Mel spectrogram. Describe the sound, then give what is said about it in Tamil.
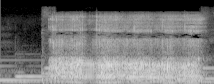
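A voice imitates a single long, rasping snore of a very tired man sleeping on the ground, a loud rattling breath held for about a second and a half, with no other talking. “இப்படியே படுத்து தூங்க ஆரம்பிச்சிட்டார் தரையில படுத்து அப்படின்னு கொரட்ட சத்தம் வேற விட்டாரு ரொம்ப களைச்சு போயிருந்தாருல அதனால கொரட்ட சத்தமெல்லாம் வரத்தானே செய்யும்”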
